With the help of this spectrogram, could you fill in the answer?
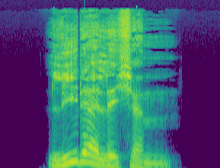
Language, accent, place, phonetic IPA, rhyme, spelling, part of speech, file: German, Germany, Berlin, [ˈliːdɐlɪçm̩], -iːdɐlɪçm̩, liederlichem, adjective, De-liederlichem.ogg
- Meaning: strong dative masculine/neuter singular of liederlich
